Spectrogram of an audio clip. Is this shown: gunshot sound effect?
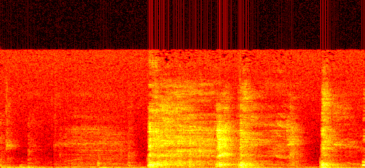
no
